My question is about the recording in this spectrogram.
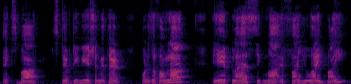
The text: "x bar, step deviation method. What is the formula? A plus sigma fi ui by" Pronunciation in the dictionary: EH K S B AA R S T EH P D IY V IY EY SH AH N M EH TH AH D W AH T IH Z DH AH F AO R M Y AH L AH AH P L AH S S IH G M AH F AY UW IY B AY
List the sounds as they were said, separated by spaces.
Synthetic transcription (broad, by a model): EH K S B AA R S T EH P D IY V IY EY SH AH N M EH T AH D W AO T IH Z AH F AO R M L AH AH P L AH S S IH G M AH F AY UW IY B AY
